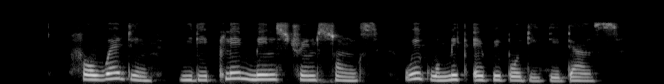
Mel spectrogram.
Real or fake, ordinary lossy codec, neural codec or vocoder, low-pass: fake; none; codec, 16 kHz, 8 kbps, FunCodec, trained on Chinese and English, 25 frames a second; 7.2 kHz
